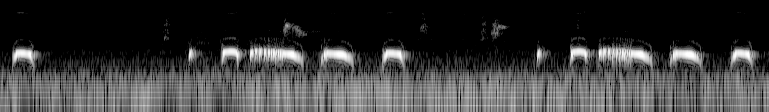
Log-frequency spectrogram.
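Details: Decoy spotted dove with a big voice luring wild doves, with background noise removed: repeated phrases of deep, hollow, arched coos, each holding one long middle note, with scattered thin high chirps.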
